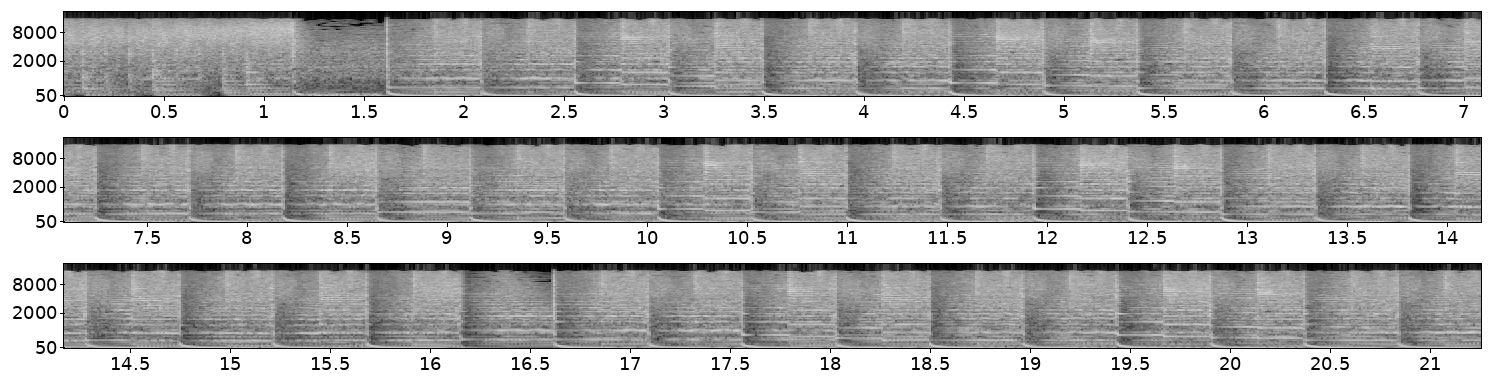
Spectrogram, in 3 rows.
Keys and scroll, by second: 9.6 ctrl+d, 11.0 ctrl+l, 17.4 ctrl+shift+a.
